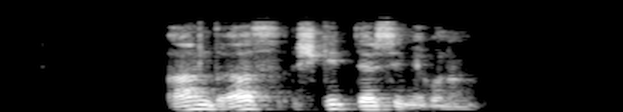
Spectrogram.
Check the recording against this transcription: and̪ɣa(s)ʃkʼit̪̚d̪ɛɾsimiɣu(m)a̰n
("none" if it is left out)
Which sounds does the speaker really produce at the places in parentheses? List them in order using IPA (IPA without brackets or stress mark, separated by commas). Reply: s, n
